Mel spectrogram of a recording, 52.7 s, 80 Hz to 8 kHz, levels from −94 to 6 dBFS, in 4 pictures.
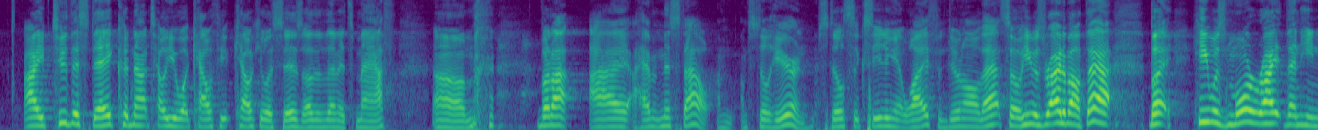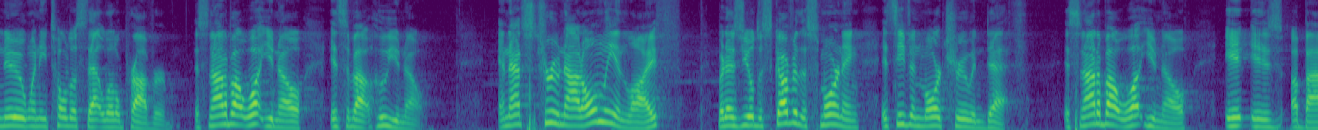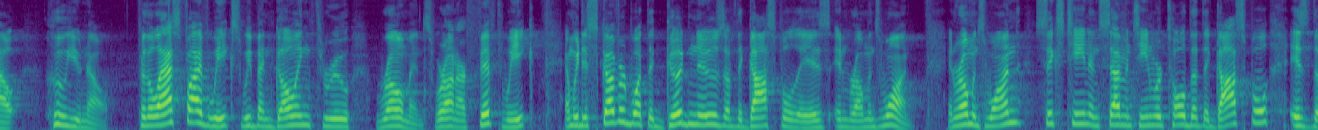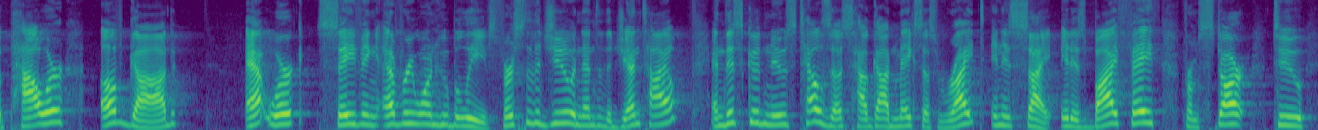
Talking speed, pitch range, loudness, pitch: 205 wpm, 165-220 Hz, -20 LUFS, 190 Hz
